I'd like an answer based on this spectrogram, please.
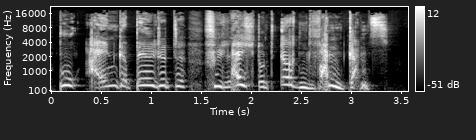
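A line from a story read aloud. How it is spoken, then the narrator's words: Bellowed. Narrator (German): brüllte gerade Josephina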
